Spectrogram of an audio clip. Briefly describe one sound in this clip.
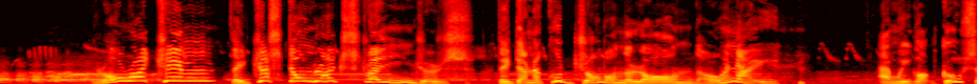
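An elderly woman talks with animation.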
